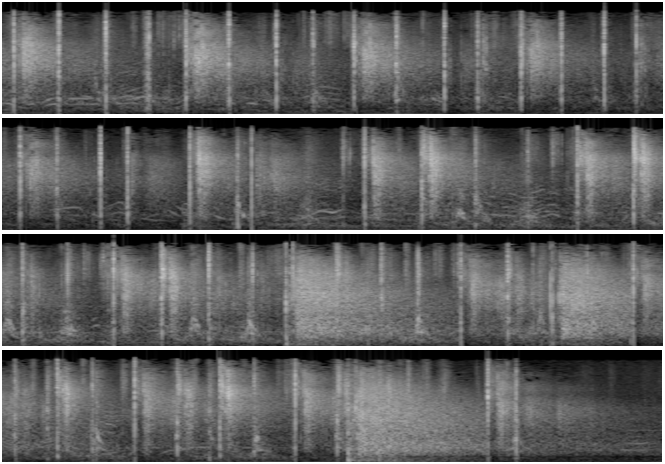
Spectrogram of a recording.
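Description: Whips cracking in rapid succession, a man working two whips at once, one in each hand, in a continuous routine: sharp cracks several a second with hardly a break.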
